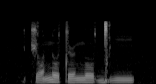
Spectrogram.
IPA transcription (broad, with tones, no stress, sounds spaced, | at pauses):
t͡ʃ ɔ˨˩˦ n o˧˩ t ə˞˧ n̪ oː˧ ɡ͡ǀ iː˧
